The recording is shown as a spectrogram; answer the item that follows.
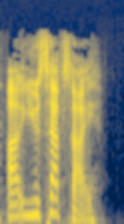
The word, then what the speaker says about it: Yousafzai: Yousafzai.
